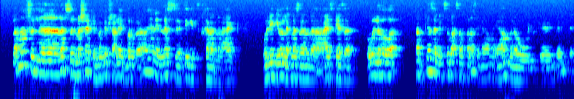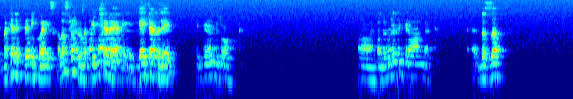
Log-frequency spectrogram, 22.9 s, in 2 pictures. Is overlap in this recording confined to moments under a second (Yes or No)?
No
